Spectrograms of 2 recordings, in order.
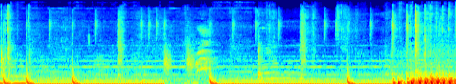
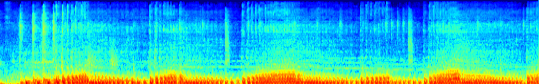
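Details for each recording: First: Yamaha Mio Gear scooter after cleaning the throttle body and intake, fitting a terminal to the accessory wire and clearing the error code; starts on one click and settles into an even, steady idle, no longer hard starting. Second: Yamaha Mio Gear scooter before repair, with hard starting and error code; surges and sags under throttle, hesitating and bogging, later traced to dirty throttle body and rat-chewed, pinched wiring.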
